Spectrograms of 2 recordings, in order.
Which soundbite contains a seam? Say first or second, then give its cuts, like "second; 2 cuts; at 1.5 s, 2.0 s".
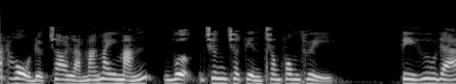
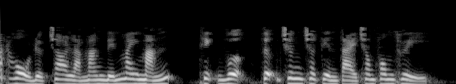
first; 4 cuts; at 1.0 s, 1.6 s, 2.0 s, 2.6 s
